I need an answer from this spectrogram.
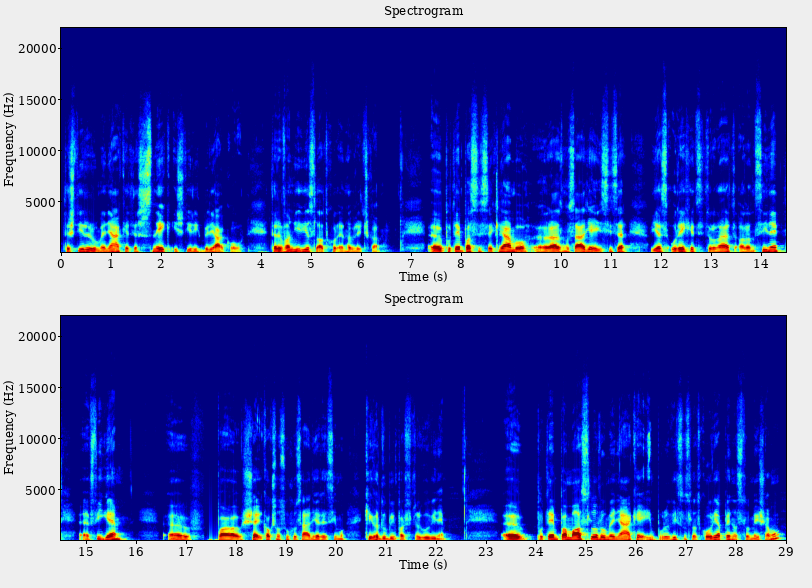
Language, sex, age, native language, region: Slovenian, male, 60+, Slovenian, Pomurje region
